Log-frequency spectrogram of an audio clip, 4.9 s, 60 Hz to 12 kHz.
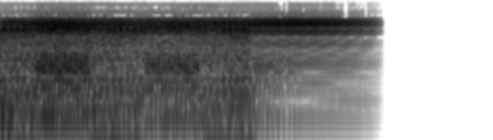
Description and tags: Alien Alarm: 110 BPM C2 note, strange sounding alarm. Absynth 5 sampled into Ableton, compression using PSP Compressor2 and PSP Warmer. Random presets, and very little other effects used, mostly so this sample can be re-sampled. Crazy sounds.
110, acid, atmospheric, bounce, bpm, club, dance, dark, effect, electro, electronic, glitch, glitch-hop, hardcore, house, noise, pad, porn-core, processed, rave, resonance, sci-fi, sound, synth, synthesizer, techno, trance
